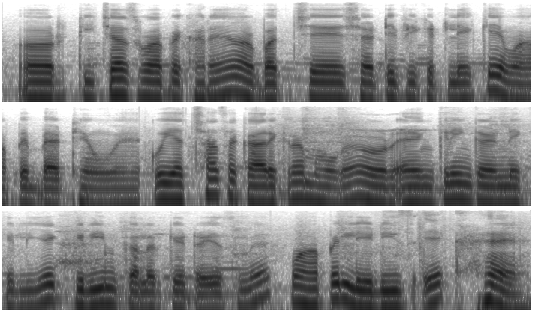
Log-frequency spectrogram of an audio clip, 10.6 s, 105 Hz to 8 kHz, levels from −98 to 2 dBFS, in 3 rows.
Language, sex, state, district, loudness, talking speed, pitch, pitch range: Maithili, male, Bihar, Begusarai, -17 LUFS, 195 wpm, 125 Hz, 120-140 Hz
